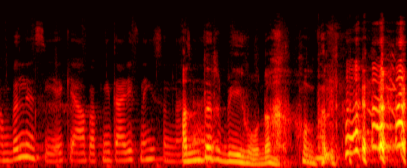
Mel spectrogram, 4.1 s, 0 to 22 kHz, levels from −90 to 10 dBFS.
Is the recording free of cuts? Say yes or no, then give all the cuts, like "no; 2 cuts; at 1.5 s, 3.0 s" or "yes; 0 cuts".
yes; 0 cuts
